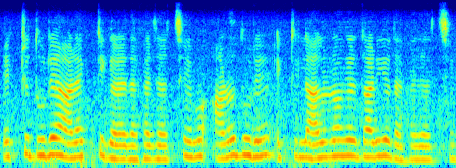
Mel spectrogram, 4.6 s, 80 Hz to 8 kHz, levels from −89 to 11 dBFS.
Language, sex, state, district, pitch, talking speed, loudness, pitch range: Bengali, female, West Bengal, Purulia, 220 Hz, 235 wpm, -17 LUFS, 195-235 Hz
